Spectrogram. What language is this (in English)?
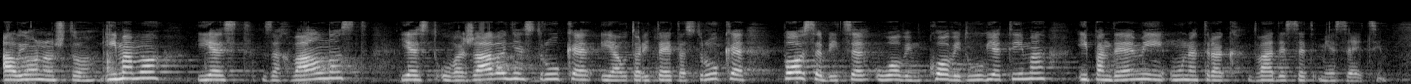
Croatian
